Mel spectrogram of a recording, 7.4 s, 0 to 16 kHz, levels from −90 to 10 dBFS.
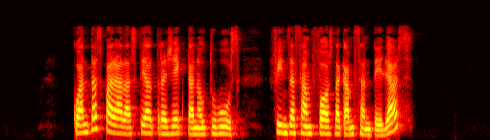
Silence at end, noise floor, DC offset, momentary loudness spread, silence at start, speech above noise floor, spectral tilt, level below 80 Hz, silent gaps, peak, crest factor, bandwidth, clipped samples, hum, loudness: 1.35 s; -83 dBFS; under 0.1%; 5 LU; 1.1 s; 66 dB; -6.5 dB/octave; -62 dBFS; none; -2 dBFS; 18 dB; 8 kHz; under 0.1%; none; -18 LUFS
